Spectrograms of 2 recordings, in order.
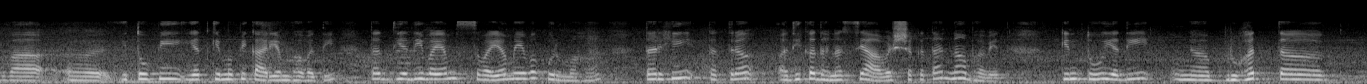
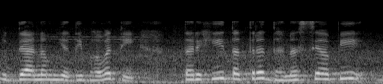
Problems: constant background noise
